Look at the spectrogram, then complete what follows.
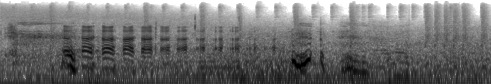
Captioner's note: laughing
